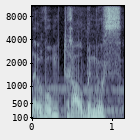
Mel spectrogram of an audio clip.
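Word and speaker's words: Rum Traube Nuss: Aber wenn, dann rumtraubeuss mit Betonung auf rum.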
